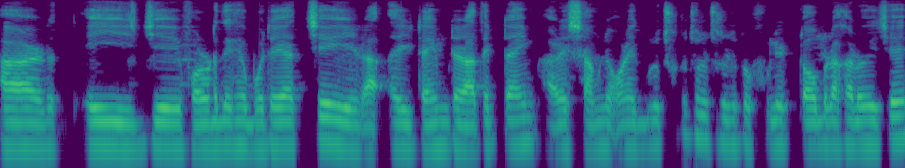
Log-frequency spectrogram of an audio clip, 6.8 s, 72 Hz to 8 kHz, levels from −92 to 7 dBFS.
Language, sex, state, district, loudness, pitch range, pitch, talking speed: Bengali, male, West Bengal, North 24 Parganas, -30 LUFS, 125-135 Hz, 130 Hz, 240 wpm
